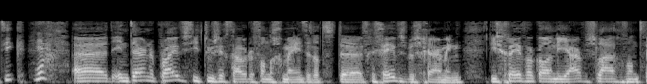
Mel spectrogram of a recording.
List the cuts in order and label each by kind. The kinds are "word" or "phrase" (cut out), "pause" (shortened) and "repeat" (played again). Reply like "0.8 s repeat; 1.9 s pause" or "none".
3.7 s word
